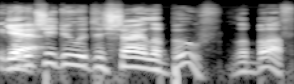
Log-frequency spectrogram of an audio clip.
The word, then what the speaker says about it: LaBeouf: do with the Shia Labeouf? How do you say it? Labeouf? No, you were right. It's Apparently, LaBeouf.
